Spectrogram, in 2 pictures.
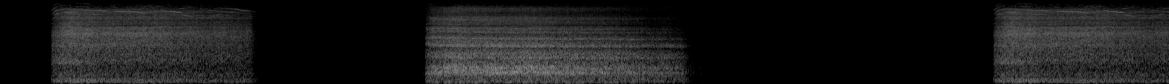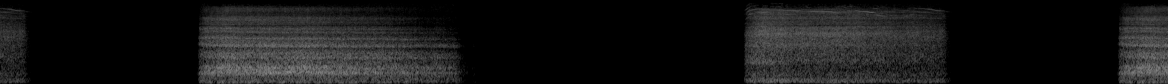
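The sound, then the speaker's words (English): Three big, deep breaths, in through the nose and out through the mouth, heard as six long, airy hisses of steady loudness, each about two to three seconds, separated by short silences. “So let's take 3 big, deep breaths. Ready? In through the nose, out through the mouth.”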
